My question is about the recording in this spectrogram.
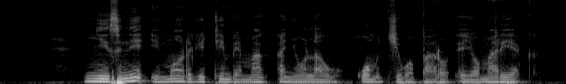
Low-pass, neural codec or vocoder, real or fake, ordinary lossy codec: none; none; real; none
